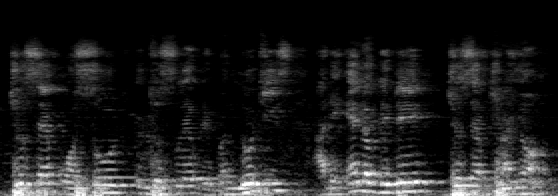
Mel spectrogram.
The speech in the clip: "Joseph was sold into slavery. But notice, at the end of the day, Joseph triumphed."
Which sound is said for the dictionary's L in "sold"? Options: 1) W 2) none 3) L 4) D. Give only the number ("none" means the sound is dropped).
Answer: 3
